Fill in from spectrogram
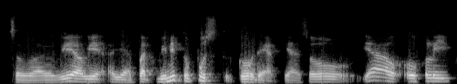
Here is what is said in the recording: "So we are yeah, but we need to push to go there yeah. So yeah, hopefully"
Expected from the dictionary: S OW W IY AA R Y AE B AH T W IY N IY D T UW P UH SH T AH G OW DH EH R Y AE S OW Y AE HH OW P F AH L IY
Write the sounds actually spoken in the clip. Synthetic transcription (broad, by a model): S OW W IY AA W Y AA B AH T W IY N IY D T UW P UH S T G OW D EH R Y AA S OW Y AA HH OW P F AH L IY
